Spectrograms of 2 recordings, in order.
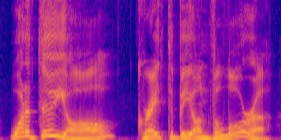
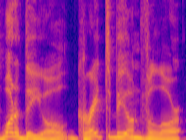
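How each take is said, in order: First: It is read in an Australian accent. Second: It is read in the speaker's ordinary accent. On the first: "do it in an Aussie accent" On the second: "I won't do the accent"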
